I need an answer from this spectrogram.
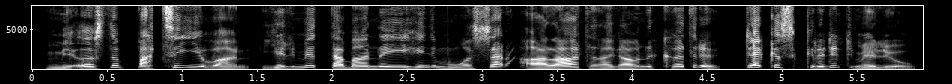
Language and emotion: Kashmiri, happy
